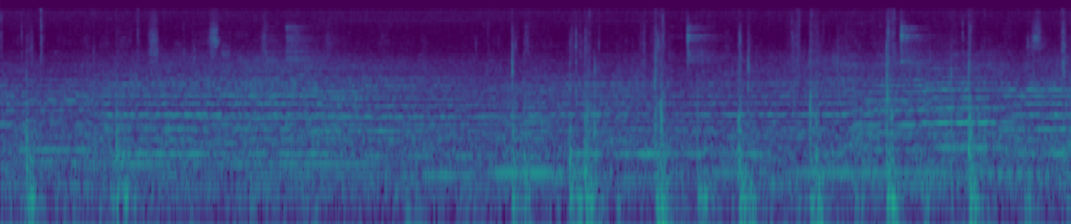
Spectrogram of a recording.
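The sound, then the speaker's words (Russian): Footsteps of a man walking under gendarme escort in a radio drama. Irregular soft thuds fall over a sustained tonal background that runs throughout. “В сопровождении жандармов идет Борис.”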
